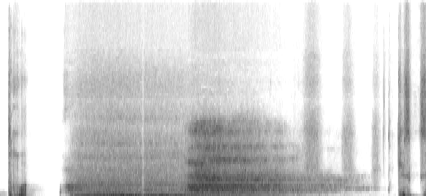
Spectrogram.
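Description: One long, loud breath taken and slowly released during a breathing exercise, close to the ear, trailing off quietly, with brief vocal sounds just before and after.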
